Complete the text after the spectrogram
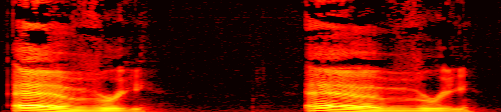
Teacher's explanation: Kind of dropping that E that's in the middle right out of the word.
